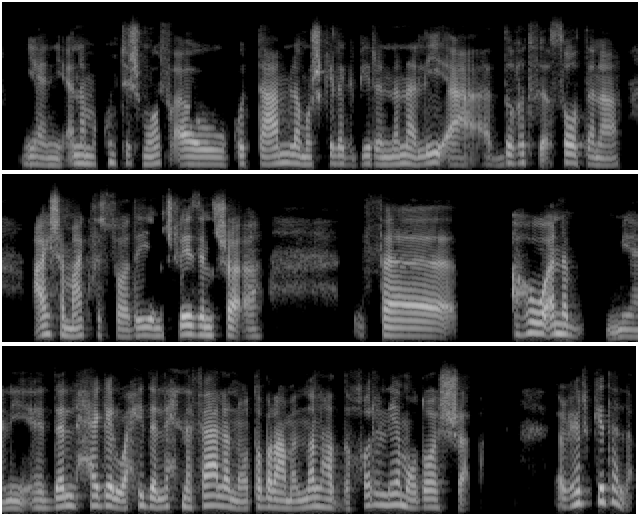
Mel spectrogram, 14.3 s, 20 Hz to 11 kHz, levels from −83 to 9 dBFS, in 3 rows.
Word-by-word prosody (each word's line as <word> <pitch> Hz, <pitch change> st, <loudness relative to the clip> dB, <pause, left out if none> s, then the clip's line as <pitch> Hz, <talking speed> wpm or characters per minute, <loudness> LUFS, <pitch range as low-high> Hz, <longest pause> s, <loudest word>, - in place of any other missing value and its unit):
يعني 135 Hz, -5 st, -6 dB
أنا 160 Hz, 0 st, -1 dB
ما 150 Hz, -2 st, -5 dB
كنتش 165 Hz, -4 st, -6 dB
موافقة، 145 Hz, -1 st, -1 dB
وكنت 140 Hz, +2 st, -3 dB
عاملة 160 Hz, +3 st, +2 dB
مشكلة 155 Hz, +2 st, -2 dB
كبيرة 150 Hz, +1 st, -7 dB
إن 140 Hz, +1 st, -3 dB
أنا 155 Hz, -2 st, -1 dB
ليه 170 Hz, +3 st, -1 dB
أ 135 Hz, -, -1 dB
أتضغط 170 Hz, +5 st, -5 dB
في -, -, -8 dB
أقساط، 170 Hz, -4 st, -2 dB
أنا 130 Hz, -1 st, -3 dB, 0.4 s
عايشة 180 Hz, 0 st, +4 dB
معاك 150 Hz, +2 st, +1 dB
في -, -, -12 dB
السعودية، 155 Hz, +1 st, -2 dB
مش -, -, -2 dB
لازم 170 Hz, -2 st, +6 dB
شقة. -, -, +2 dB, 0.8 s
ف 165 Hz, -, -1 dB, 1.0 s
هو 205 Hz, -1 st, +4 dB
أنا 185 Hz, 0 st, +5 dB
ب 160 Hz, -, -11 dB, 0.3 s
يعني 140 Hz, +2 st, -5 dB
ده 165 Hz, +4 st, +1 dB
الحاجة 190 Hz, +1 st, +2 dB
الوحيدة 175 Hz, +3 st, +3 dB
اللي 170 Hz, +2 st, -1 dB
إحنا 170 Hz, -3 st, -3 dB
فعلًا 180 Hz, -2 st, +4 dB
يعتبر 165 Hz, +5 st, 0 dB
عملنا 150 Hz, +3 st, +2 dB
لها 175 Hz, -2 st, 0 dB
ادخار 195 Hz, +6 st, -5 dB
اللي 205 Hz, +1 st, -1 dB
هي -, -, +2 dB
موضوع 165 Hz, -2 st, 0 dB
الشقة. 160 Hz, -, -1 dB, 0.7 s
غير 235 Hz, +1 st, 0 dB
كده 265 Hz, 0 st, +2 dB
لأ. -, -, -10 dB
160 Hz, 195 wpm, -24 LUFS, 145-180 Hz, 1.0 s, لازم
